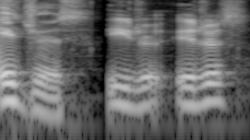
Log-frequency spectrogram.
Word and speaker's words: Idris: Damon Iris, that's his name, right? Damien Iris? Idris.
